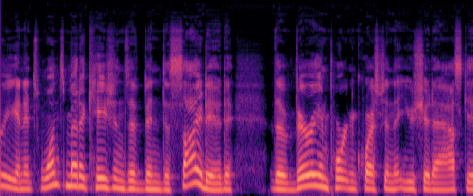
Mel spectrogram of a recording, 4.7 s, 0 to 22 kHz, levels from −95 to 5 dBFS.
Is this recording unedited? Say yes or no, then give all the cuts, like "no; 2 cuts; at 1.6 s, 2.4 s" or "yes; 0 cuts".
no; 1 cut; at 2.7 s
